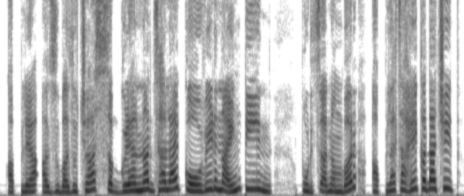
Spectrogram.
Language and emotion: Marathi, fearful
